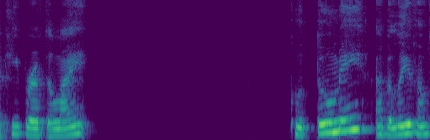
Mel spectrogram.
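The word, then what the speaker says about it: Kuthumi: look within you already know what you see Kumi Kumi it gives me the phonetical explan uh word phonetical pronunciation Kumi is an ascended master who appears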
